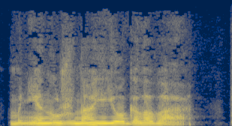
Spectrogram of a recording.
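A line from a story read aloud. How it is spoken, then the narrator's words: Growled. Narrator (Russian): прорычал комиссар полиции своему заместителю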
